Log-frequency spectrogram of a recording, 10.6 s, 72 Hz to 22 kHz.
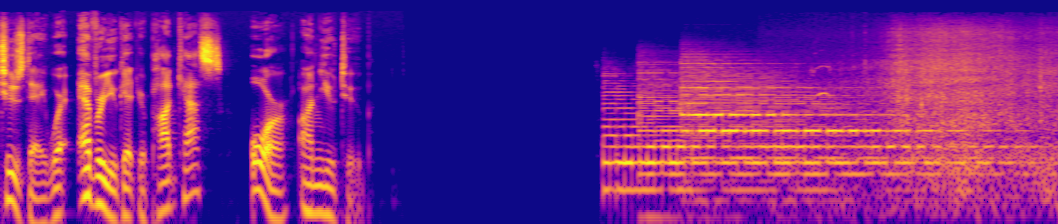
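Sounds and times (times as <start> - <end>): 
speech: 0.0 - 3.8
sustained tonal chords: 6.0 - 9.8
Pacific Ocean surf at Carlsbad, California in summer: 8.0 - 10.5.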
